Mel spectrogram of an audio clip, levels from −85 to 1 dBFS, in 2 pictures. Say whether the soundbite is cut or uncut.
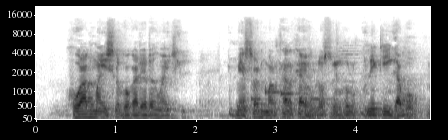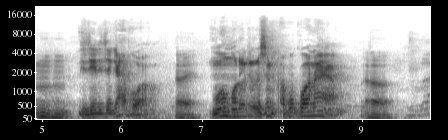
cut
